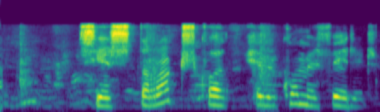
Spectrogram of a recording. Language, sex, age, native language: Icelandic, male, 11, Icelandic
